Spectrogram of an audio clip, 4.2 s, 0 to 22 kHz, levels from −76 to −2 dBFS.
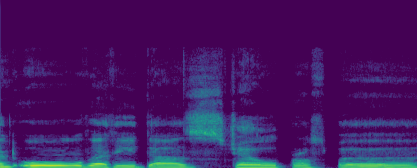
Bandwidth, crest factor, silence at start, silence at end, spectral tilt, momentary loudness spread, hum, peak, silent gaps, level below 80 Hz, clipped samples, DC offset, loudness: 14.5 kHz; 16 dB; 0 s; 0 s; -7 dB/octave; 13 LU; none; -4 dBFS; none; -62 dBFS; under 0.1%; under 0.1%; -20 LUFS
